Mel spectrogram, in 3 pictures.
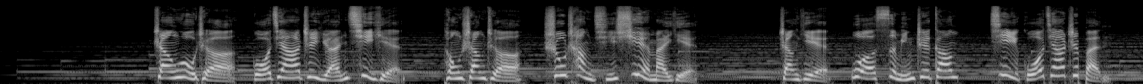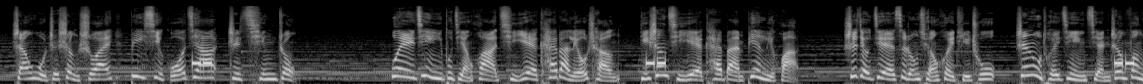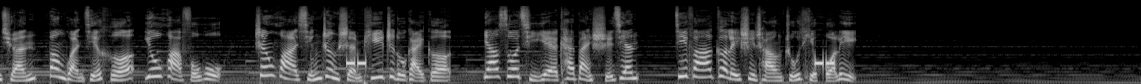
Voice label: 女二

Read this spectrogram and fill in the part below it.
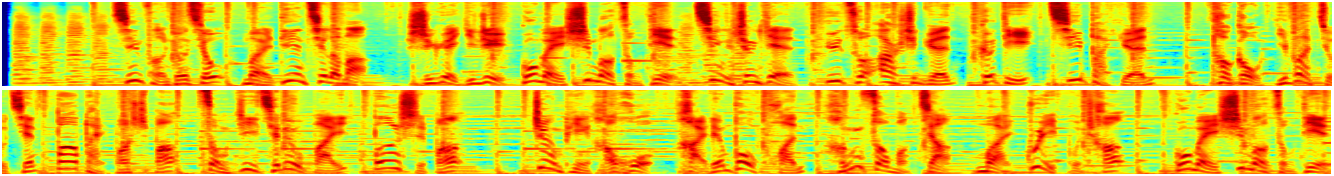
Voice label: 叫卖激情大气; 国美电器; 大促

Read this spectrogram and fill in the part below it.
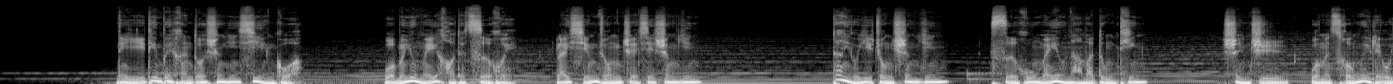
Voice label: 宣传片安全的声音

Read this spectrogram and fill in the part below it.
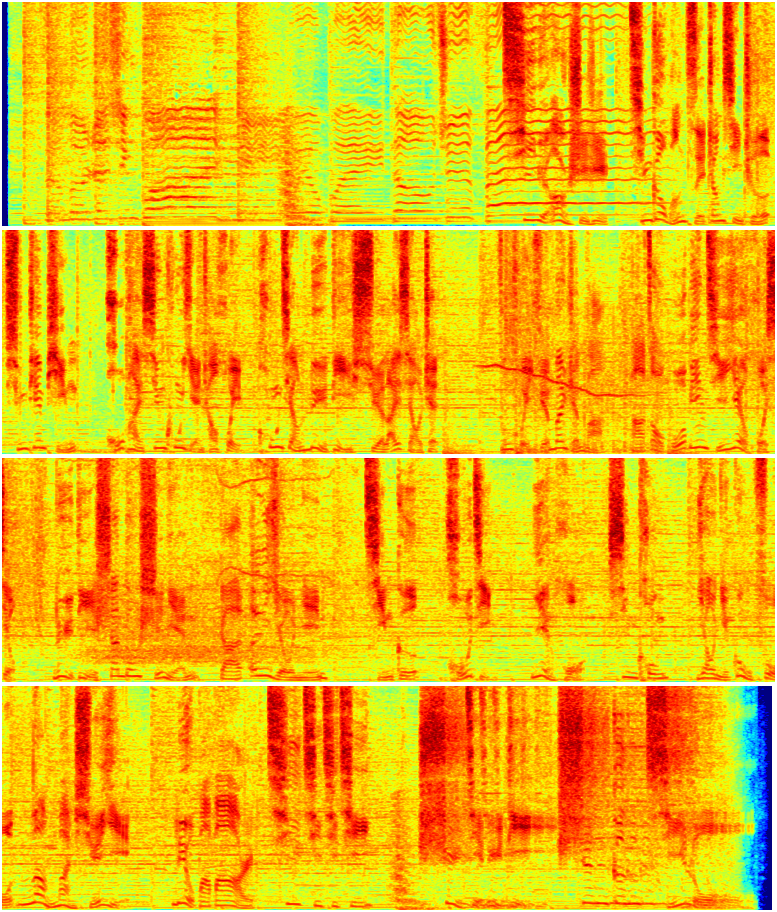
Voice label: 电台广告

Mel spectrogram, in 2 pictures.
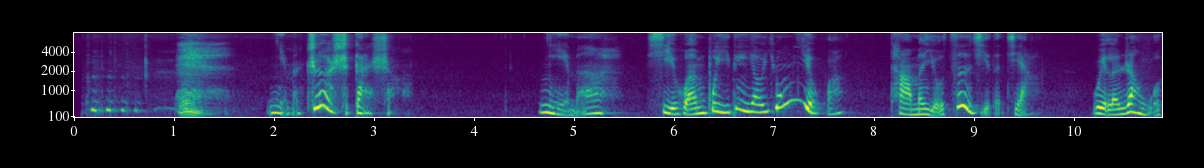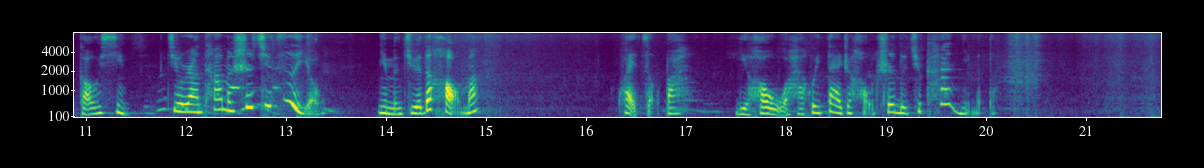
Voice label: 围裙妈妈配音, 女声 角色动画 配音; 大头儿子和小头爸爸

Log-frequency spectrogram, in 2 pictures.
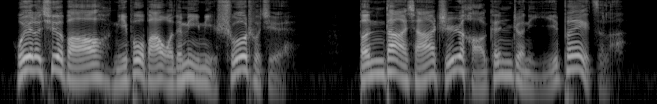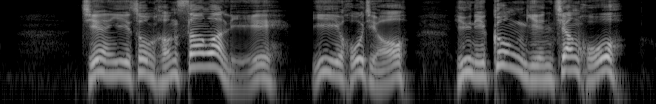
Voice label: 游戏样音

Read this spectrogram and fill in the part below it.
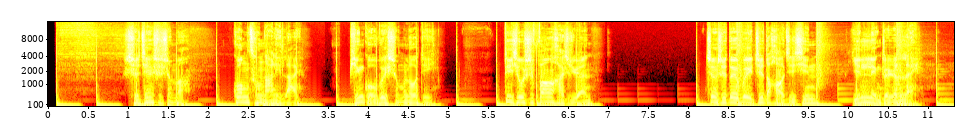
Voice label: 科技 节奏 广告

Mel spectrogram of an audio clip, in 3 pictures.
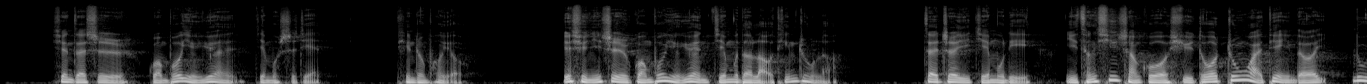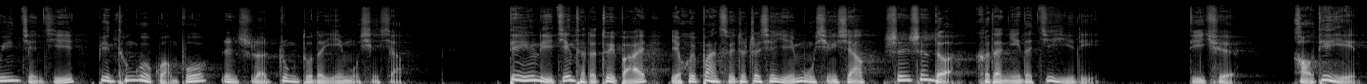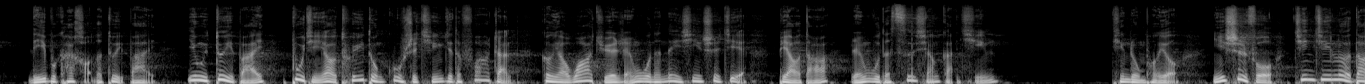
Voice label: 电台

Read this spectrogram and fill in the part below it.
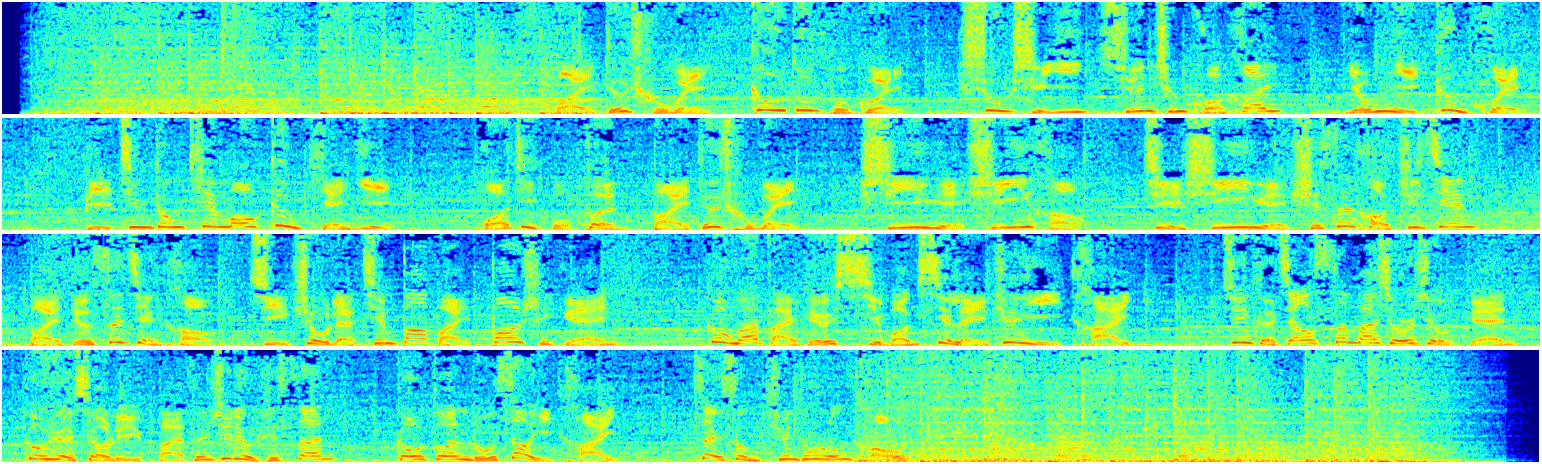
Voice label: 促销 大气激情; 百德厨卫

